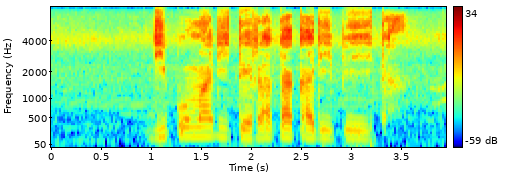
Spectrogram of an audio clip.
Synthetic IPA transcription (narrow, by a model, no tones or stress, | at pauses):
dipʼʊmaditʼɪra̰tʼakʼadipʼɪːtʼḁ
